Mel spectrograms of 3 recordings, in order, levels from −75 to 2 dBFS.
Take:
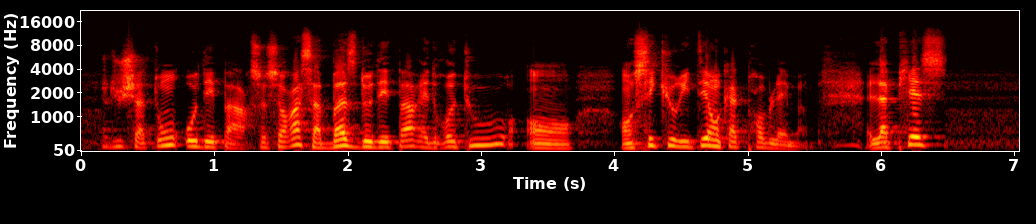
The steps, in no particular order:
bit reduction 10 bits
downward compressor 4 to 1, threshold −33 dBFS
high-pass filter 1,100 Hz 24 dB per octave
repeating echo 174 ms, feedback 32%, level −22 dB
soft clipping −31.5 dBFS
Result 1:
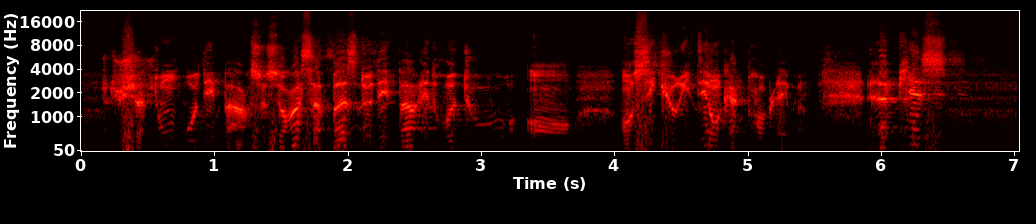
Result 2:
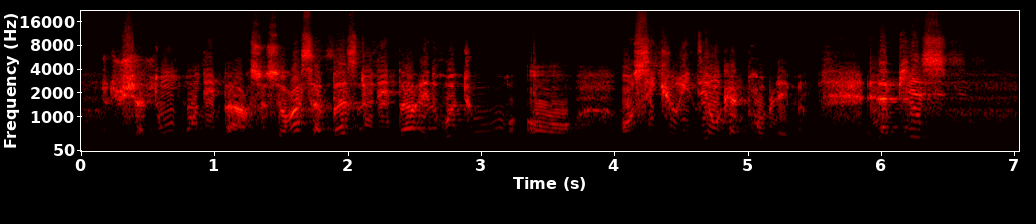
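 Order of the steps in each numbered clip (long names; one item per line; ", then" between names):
repeating echo, then bit reduction, then high-pass filter, then soft clipping, then downward compressor
repeating echo, then bit reduction, then soft clipping, then downward compressor, then high-pass filter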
